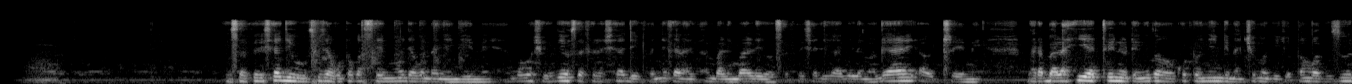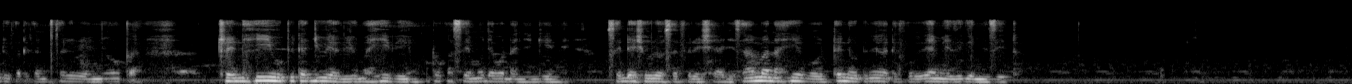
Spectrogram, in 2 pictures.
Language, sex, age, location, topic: Swahili, male, 18-24, Dar es Salaam, government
